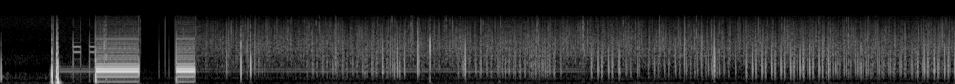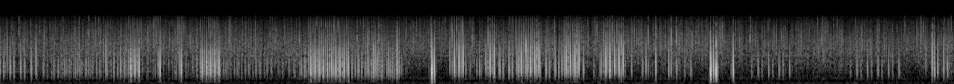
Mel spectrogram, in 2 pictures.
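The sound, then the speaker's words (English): A brief tone at the start gives way to steady crackling, hissy telephone line noise on a Number One Crossbar exchange after one digit is dialed from a prepay coin phone, peppered with clicks and pops that swell and fade, with no voices. “Dial one digit and just listen to the noise on the line.”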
